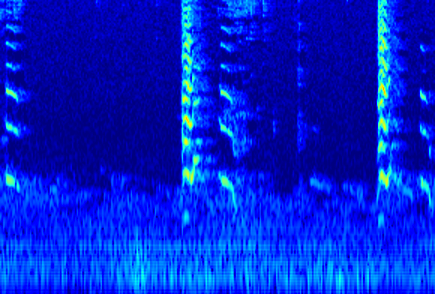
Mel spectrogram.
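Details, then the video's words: Gull making silly noises while pigeons gather nearby. Two sharp, harsh calls with falling tails come about two seconds apart, with fainter calls between, over a steady low rumble. "Seagull making silly noises attracting pigeons"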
